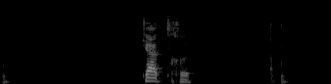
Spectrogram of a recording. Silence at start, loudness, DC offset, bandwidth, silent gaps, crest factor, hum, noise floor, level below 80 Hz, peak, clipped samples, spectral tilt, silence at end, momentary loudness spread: 0 s; -42 LUFS; under 0.1%; 16 kHz; none; 28 dB; none; -82 dBFS; -84 dBFS; -20 dBFS; under 0.1%; -3 dB/octave; 0.45 s; 22 LU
